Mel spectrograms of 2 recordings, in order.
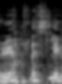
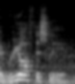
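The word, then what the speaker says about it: Wriothesley: Oh yeah, Riothesley. Riothesley. It's like saying wrath, like the W is silent. Yeah. Riothesley.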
